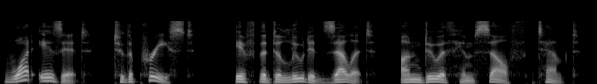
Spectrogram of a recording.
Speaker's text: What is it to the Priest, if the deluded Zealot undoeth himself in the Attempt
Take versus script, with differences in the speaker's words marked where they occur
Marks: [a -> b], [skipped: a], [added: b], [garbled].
What is it to the Priest, if the deluded Zealot undoeth himself [skipped: in the] Attempt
